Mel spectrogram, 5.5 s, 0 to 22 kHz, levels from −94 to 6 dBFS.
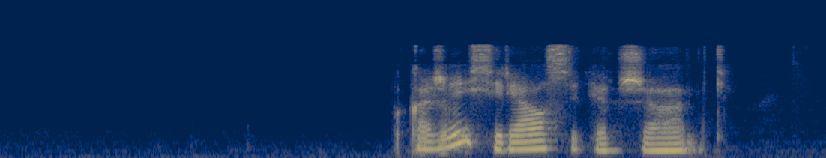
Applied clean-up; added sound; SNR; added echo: neural mask model DeepFilterNet 3.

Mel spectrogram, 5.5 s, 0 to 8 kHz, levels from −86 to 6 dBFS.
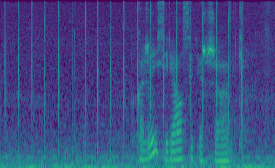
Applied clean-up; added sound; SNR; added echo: none; Tap; 3 dB; none.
